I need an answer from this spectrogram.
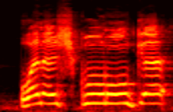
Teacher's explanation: را کو پیش کی وجہ سے پر پڑھنا ہے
